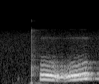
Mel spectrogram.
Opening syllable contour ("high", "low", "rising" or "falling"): low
